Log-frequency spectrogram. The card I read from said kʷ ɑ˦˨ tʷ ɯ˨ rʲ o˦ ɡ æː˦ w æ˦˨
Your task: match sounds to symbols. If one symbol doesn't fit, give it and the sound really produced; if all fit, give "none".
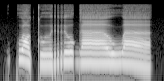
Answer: none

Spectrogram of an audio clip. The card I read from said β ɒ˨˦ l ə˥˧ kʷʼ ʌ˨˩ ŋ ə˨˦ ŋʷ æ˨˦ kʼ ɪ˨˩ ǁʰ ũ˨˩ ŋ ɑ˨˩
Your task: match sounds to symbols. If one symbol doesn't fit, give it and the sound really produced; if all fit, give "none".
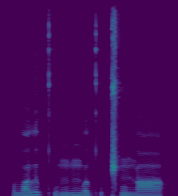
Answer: kʼ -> kʷʼ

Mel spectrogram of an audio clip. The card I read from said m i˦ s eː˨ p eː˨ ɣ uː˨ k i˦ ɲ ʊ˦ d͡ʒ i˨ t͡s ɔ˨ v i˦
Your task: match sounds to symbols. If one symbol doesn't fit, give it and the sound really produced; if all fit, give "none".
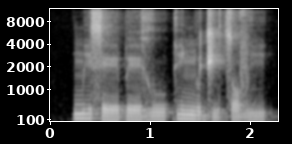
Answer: none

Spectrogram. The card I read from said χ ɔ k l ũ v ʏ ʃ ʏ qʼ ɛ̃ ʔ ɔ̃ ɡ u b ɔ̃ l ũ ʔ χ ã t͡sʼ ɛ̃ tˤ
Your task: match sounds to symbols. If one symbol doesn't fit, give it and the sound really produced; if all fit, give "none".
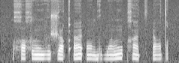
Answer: k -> χ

